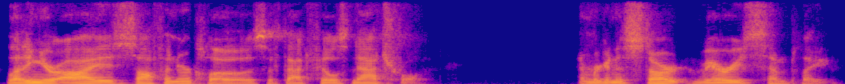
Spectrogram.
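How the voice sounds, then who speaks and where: Low-voiced man guiding meditation. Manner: gentle, unhurried, with long pauses. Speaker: meditation guide. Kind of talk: guided breathing meditation.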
